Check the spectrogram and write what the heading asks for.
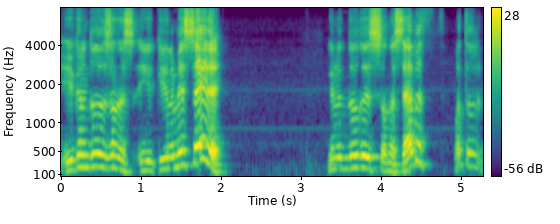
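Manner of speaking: high, exasperated Yiddish-inflected accent. Shown as a demonstration.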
